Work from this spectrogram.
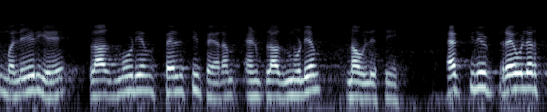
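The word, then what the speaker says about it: knowlesi: और आजकल एक नई किस्म आई है, इसको हम कहते हैं प्लाज्मोडियम, इसमें के साइलेंट है, दैट इज कॉल्ड प्लाज्मोडियम नवलिसी।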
